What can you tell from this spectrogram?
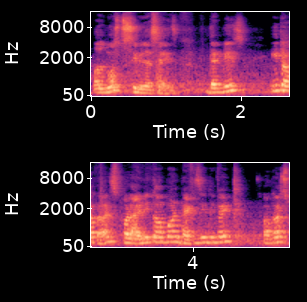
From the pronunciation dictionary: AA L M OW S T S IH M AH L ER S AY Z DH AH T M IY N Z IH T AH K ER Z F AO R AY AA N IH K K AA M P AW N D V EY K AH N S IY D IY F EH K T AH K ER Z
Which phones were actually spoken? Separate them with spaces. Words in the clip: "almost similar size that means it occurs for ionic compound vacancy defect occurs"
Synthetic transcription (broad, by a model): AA L M OW S T S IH M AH L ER S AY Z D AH T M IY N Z IH T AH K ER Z F AO R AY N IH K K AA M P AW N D B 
